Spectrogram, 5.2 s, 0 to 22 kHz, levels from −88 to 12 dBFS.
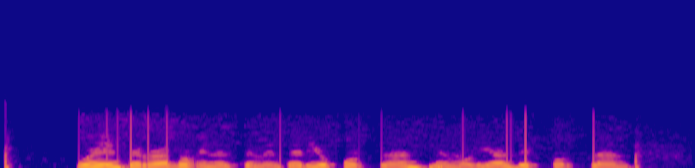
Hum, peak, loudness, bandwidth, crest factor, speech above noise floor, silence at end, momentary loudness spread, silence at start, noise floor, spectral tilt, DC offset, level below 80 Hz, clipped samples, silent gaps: none; -2 dBFS; -18 LUFS; 7.2 kHz; 16 dB; 43 dB; 0.45 s; 15 LU; 0.05 s; -61 dBFS; -8.5 dB/octave; under 0.1%; -52 dBFS; under 0.1%; none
